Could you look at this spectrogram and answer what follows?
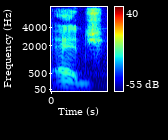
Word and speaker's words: ecg: that's why the for the word ECG is pronounced edge and it is essentially the same word as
